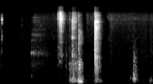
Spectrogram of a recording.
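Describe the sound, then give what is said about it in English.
A door being pushed shut, a short cluster of knocks and a muffled thud followed by a softer latch click a moment later, with no one talking. “I'm going to close my door real quick.”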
